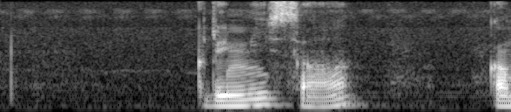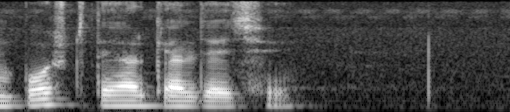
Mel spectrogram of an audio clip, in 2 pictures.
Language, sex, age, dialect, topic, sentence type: Maithili, male, 18-24, Eastern / Thethi, agriculture, statement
